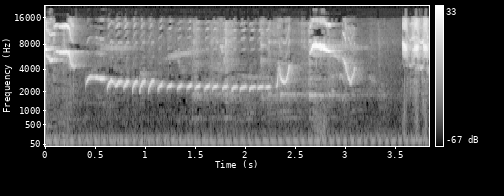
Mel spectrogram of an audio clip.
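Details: Male forktail, a bird praised for its singing: a long, even string of rapid whistled notes on one pitch, then a couple of sharp upslurred whistles and a closing high rattle, low hum beneath.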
